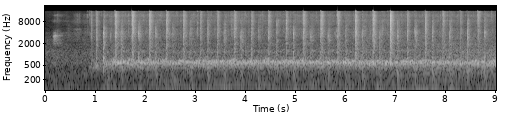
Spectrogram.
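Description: A skipping rope slaps the ground in a quick, steady rhythm.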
